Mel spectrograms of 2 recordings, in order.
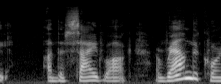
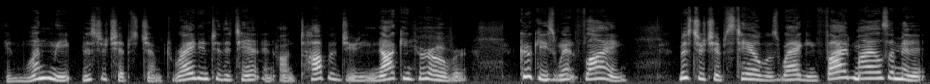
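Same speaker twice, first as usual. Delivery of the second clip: plain reading voice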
